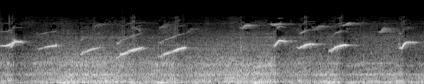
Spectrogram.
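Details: Duelling sooty-headed bulbul, its fighting song used for training: a string of short, bright, upslurred whistles, each about half a second apart, with fainter higher notes in between over a constant low rumble.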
